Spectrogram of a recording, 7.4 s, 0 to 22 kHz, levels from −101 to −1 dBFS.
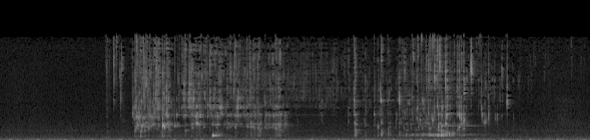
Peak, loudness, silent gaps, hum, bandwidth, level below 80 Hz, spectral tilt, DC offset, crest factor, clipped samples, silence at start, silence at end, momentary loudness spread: -26 dBFS; -50 LUFS; none; none; 17 kHz; -66 dBFS; -0.5 dB/octave; under 0.1%; 28 dB; under 0.1%; 0 s; 0 s; 21 LU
